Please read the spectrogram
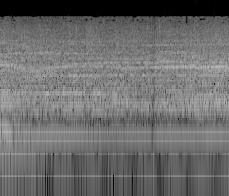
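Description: The end of a live band song: the last sung note has just died away, and a steady low tone from the stage carries on under faint audience noise.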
